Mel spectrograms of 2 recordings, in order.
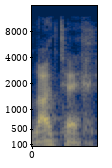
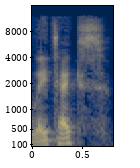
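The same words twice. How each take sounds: First: The final sound is a throaty German ch. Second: The final x is a plain ks sound. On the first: This is how the inventor meant it to be said. "X should be pronounced like Ch in German, like Bach" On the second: This is the everyday word for rubber. "notice how I'm not saying latex"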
